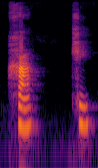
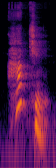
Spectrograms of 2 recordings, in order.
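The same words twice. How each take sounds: First: "Ratinho" split into three slow, separate syllables. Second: Said in the usual way. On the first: Shown as a demonstration. Teacher showing pupils how to separate, "Ratinho" said syllable by syllable. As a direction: say "Ratinho" with a clear pause after each syllable. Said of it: "ler a palavra e separar". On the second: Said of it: "vamos ler a palavra e separar".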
